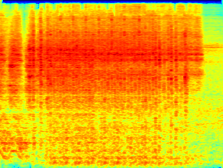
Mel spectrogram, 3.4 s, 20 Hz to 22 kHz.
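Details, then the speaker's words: 1974 MGB GT, sat unused 29 years, first start attempts: labouring crank that sputters and barely catches before fading; ignition timing found too far advanced, being retarded, hard start; back carburetor float bowl leaking. "i was just uh advancing to timing a little bit there it's it was too uh well retiring the time and i think it was too far advanced"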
